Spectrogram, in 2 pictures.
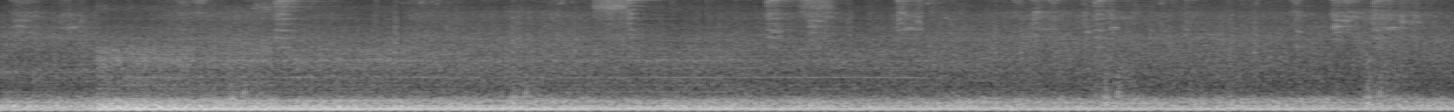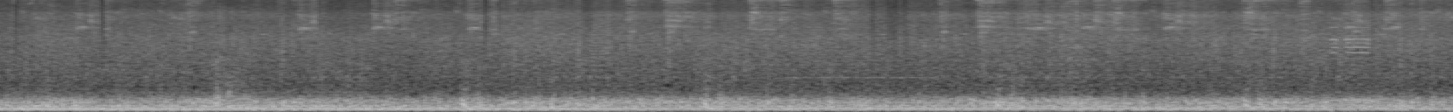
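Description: A diesel locomotive engine drones steadily.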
